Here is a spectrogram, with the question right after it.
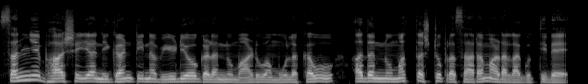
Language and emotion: Kannada, neutral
